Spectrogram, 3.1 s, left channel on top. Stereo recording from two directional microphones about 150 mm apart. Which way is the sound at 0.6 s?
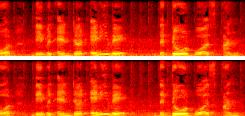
35° right (ahead or behind).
